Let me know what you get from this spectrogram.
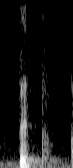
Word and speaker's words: Tepp: Nachdem der Tepp gleichen Wortstammes ist wie tappig, der Tappige aber bei uns mit einer gewissen Milde rechnen kann, wird der Tepp entgegen dem Duden wie Depp ausgesprochen. Die Taube kommt in der Aussprache als genau die gleiche Taum wie die Taube beim Eisschießen oder in der Fassbinderei.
